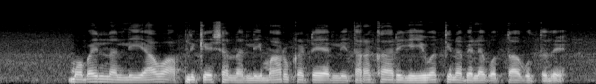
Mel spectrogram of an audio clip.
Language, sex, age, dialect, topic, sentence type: Kannada, male, 60-100, Coastal/Dakshin, agriculture, question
